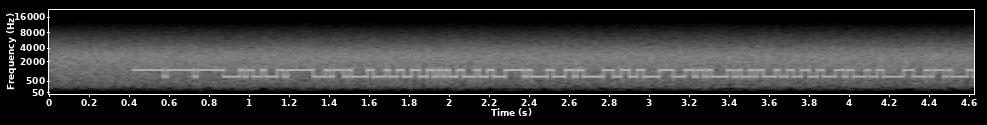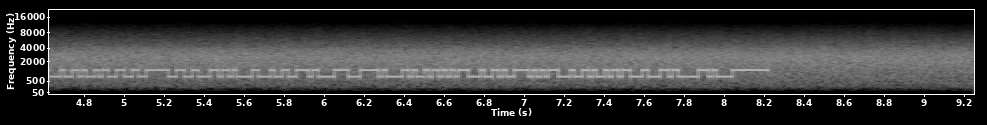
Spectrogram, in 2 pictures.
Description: RTTY (50 baud, 450 Hz shift), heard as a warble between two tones, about 980 Hz centre, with radio static. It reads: HE IS MENTIONED IN THE DIVINE COMEDY BY DANTE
